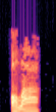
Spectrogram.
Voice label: hi portuguese european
